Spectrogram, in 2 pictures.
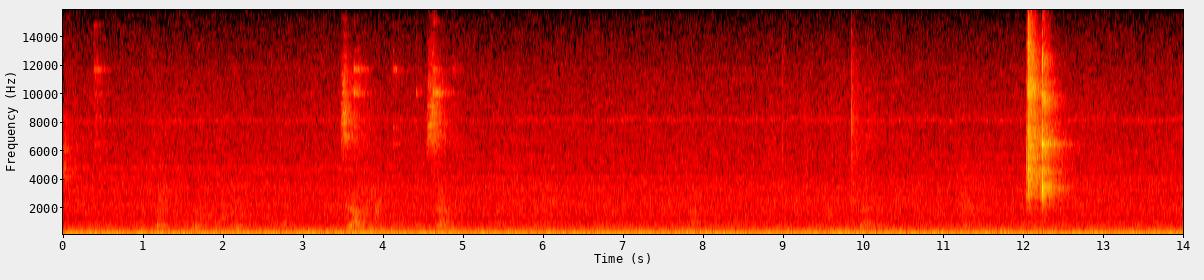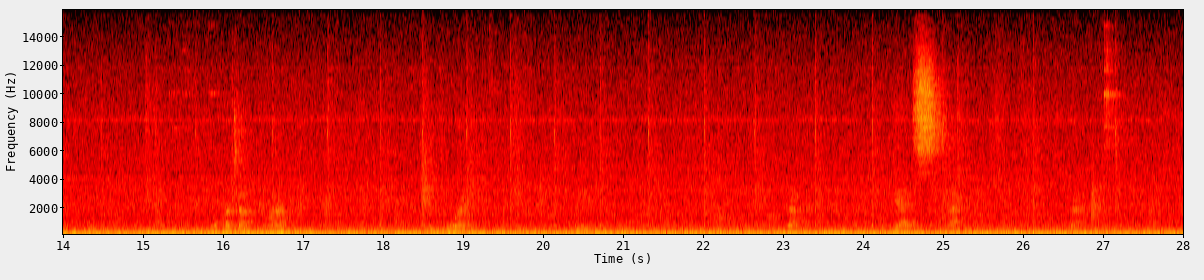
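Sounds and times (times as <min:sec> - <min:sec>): low room rumble: 0:00.0 - 0:28.0.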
